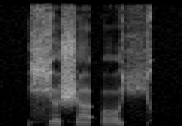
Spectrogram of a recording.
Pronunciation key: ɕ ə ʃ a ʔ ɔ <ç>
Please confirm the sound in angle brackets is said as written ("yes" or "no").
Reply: yes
